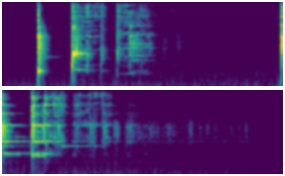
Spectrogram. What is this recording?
Bouncing bulb crash
A recording of some tough lightbulbs that just wouldn't pop!
light, tinkle, crash, light-bulb, bulb, glass, smash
